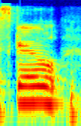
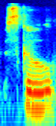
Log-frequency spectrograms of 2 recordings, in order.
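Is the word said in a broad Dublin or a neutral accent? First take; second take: broad Dublin; neutral. First: It is said in a broad North Dublin accent. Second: It is said in a more neutral accent.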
